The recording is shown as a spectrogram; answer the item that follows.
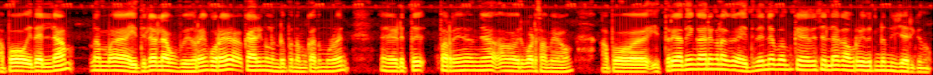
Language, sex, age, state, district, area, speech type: Malayalam, male, 45-60, Kerala, Palakkad, rural, spontaneous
